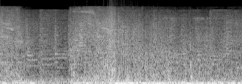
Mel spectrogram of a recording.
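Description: Booming impact and rushing-noise sound effects over music, swelling again with a heavier rumble about a second in.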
